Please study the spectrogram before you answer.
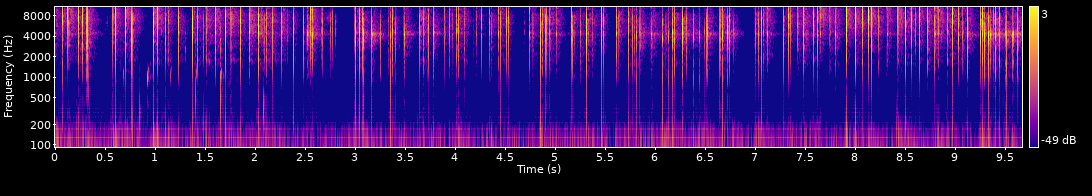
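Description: Long acrylic nails tap and scratch the surface of a small, hollow amber glass candle jar held by hand close to the mic. The result is a rapid, continuous stream of sharp, bright clicks and crackly scratches with almost no ring and very little low end.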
